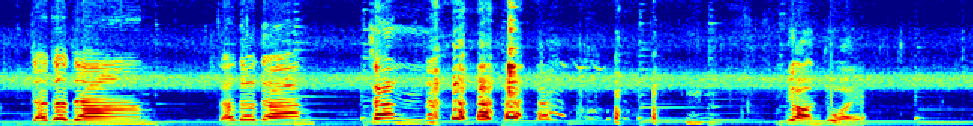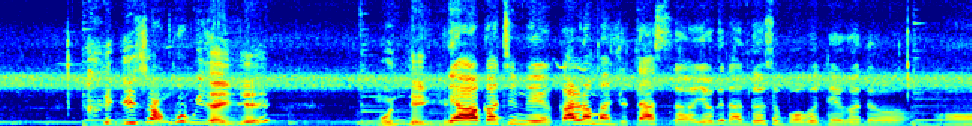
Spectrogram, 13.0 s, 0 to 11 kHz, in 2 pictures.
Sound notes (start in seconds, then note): 2.8 both laughing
